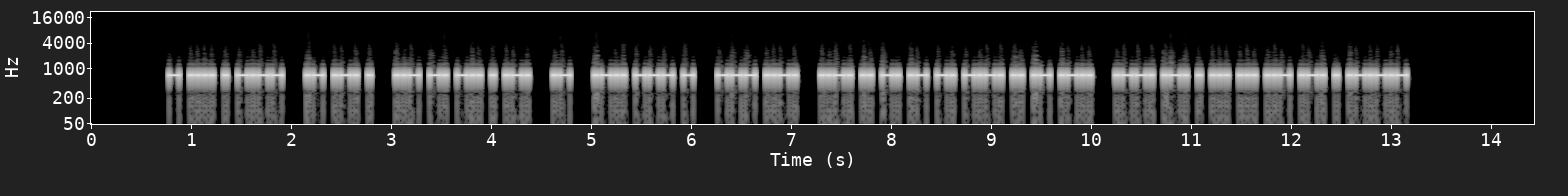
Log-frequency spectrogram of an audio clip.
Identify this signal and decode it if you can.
Morse code, heard as a keyed tone, about 36 wpm, 700 Hz. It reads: THEY ARE UNDER A LOT OF FINANCIAL PRESSURE.
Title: Sentences from Top 1000 Words - Review Part 6 - 35wpm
